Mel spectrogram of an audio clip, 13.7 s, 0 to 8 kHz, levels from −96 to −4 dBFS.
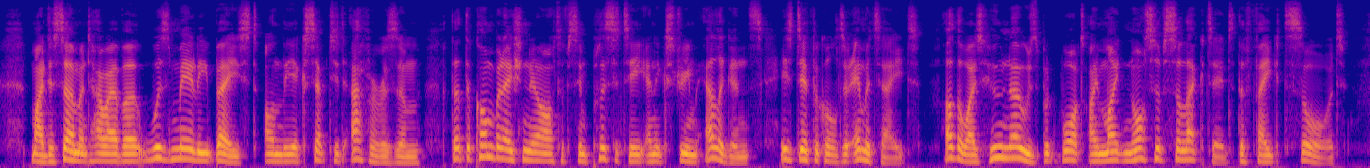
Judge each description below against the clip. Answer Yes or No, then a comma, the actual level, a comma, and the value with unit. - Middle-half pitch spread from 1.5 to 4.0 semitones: No, average, 4.9 semitones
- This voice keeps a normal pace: Yes, average, 160 wpm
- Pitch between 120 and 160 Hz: Yes, medium, 140 Hz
